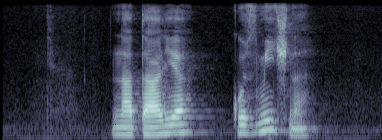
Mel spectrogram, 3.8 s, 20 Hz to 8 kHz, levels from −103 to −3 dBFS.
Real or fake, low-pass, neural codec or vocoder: real; 7.2 kHz; none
